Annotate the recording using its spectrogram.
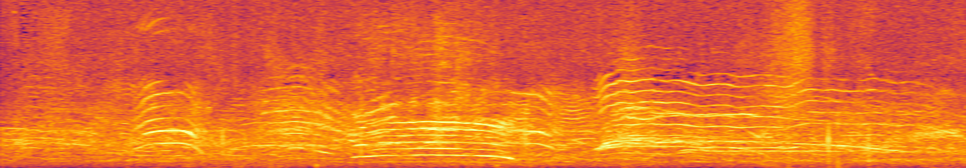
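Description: Distant shouting voices: several short, high-pitched shouted calls, with one longer drawn-out call about two seconds in, over faint background crowd noise.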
